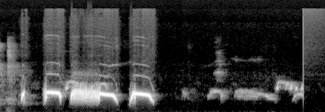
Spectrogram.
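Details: Decoy spotted dove calling eagerly to rouse wild birds: one deep phrase of three throaty coos, the middle one drawn out and rolling, then a few soft, faint trailing notes in near silence.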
